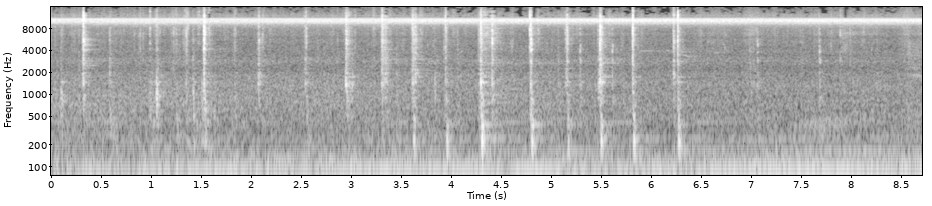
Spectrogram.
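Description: Channel-lock pliers clicking against a metal lock nut as it is turned tight on a photocell fitting at a breaker panel: irregular light metallic clicks, one or two a second, over a steady low hum.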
